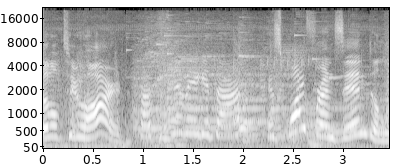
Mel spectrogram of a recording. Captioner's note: person speaks in foreign language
